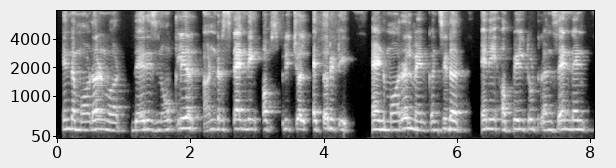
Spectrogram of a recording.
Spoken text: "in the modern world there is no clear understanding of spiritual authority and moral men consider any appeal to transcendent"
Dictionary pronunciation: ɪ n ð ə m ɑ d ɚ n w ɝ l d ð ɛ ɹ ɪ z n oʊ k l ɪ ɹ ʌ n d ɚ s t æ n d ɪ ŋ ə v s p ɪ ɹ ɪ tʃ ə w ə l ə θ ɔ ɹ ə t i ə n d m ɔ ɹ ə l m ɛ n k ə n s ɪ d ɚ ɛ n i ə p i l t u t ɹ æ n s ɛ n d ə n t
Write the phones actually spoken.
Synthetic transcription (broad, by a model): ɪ n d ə m ɑ d ɚ n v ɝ d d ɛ ɹ ɪ z n oʊ k l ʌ ɹ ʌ n d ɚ s t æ n d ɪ ŋ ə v s p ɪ ɹ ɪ tʃ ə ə l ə t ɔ ɹ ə t i ə n d m ɔ ɹ ə l m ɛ n k ə n s ɪ d ɚ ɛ n i ə p i l t u t ɹ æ n s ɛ n d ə n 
